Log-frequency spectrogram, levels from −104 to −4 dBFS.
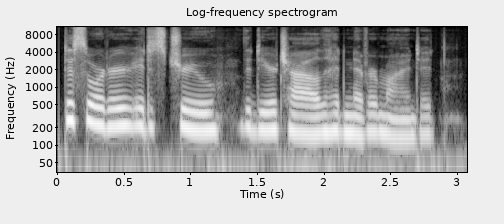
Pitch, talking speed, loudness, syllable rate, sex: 185 Hz, 195 wpm, -15 LUFS, 5.1 syllables/s, female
